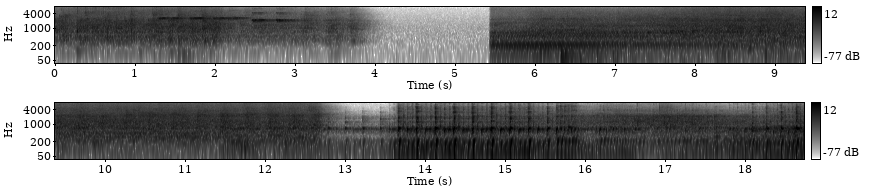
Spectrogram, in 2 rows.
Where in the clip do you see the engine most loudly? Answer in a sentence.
The loudest moment of the engine is at 15 seconds.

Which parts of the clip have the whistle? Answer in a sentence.
The whistle can be heard from 1.3 to 2.9 s.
